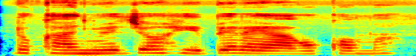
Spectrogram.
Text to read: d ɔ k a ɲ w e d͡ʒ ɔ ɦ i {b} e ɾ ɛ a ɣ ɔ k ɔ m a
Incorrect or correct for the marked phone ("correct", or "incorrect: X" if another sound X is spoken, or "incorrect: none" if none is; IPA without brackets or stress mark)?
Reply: correct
